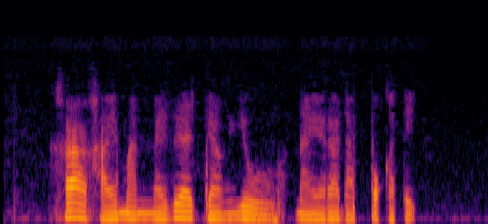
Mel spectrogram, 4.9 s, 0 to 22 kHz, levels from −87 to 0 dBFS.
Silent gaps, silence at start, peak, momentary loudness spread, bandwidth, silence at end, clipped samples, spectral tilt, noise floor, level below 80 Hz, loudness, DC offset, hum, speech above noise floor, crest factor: none; 0.55 s; -4 dBFS; 9 LU; 4.9 kHz; 0.75 s; under 0.1%; -10 dB/octave; -60 dBFS; -46 dBFS; -24 LUFS; under 0.1%; none; 38 dB; 20 dB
